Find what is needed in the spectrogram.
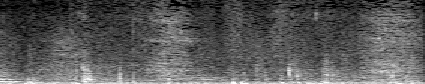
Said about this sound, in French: Lièvre et souris entendent des bruits de pas et une voix.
